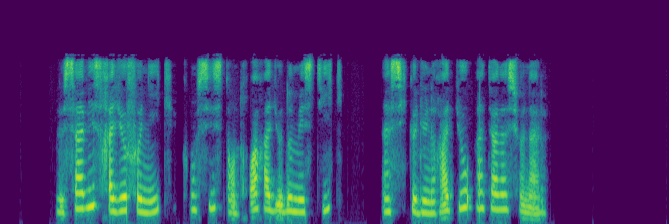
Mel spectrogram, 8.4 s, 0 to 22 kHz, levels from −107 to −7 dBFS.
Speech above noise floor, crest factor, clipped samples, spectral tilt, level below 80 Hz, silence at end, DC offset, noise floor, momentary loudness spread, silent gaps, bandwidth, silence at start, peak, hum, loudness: over 68 dB; 20 dB; under 0.1%; -3.5 dB/octave; -66 dBFS; 1.55 s; under 0.1%; under -90 dBFS; 10 LU; 2.24-2.28 s, 4.58-4.76 s; 8 kHz; 0.7 s; -4 dBFS; none; -22 LUFS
